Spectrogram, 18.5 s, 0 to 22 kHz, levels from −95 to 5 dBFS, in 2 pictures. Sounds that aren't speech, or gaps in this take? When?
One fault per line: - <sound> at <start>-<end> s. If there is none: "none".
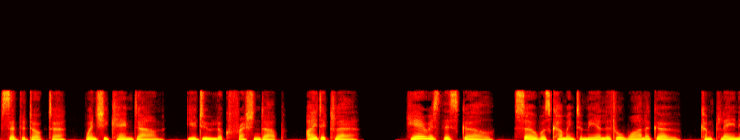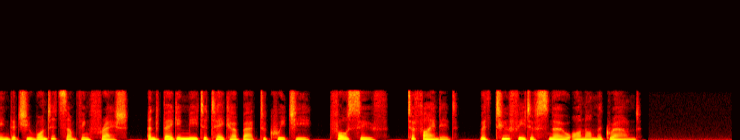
none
